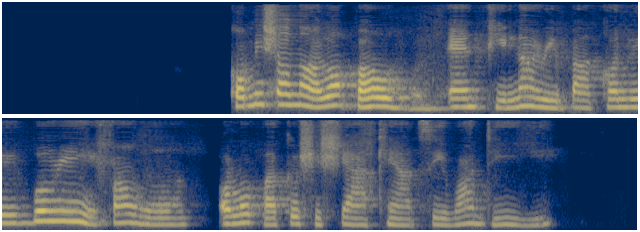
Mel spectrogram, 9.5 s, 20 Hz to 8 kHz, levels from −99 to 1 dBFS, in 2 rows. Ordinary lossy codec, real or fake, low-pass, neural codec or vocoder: none; fake; none; codec, 16 kHz, 1.1 kbps, Voila-Tokenizer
